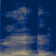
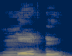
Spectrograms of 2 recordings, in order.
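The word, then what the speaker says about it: Modu: Mas dizem que o Modo, que se escreve aí com M, com U no final, né? M-O-D-U, ele teria mandado eliminar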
